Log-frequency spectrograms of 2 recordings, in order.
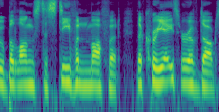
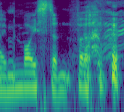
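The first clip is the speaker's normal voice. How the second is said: slow, laughing repeat. Real, not acted. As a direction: savour it while laughing.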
